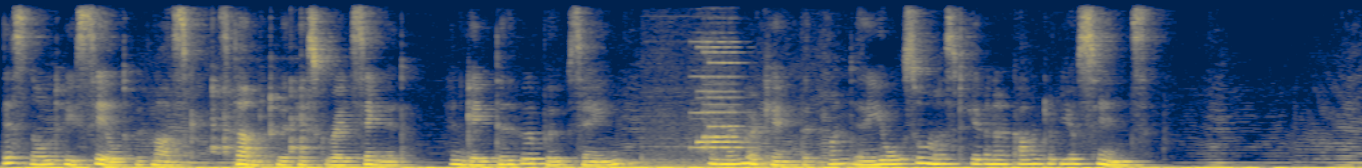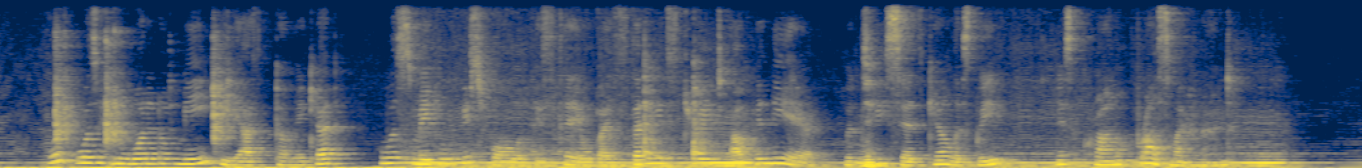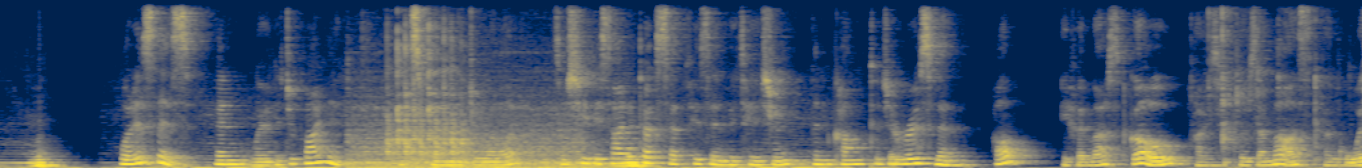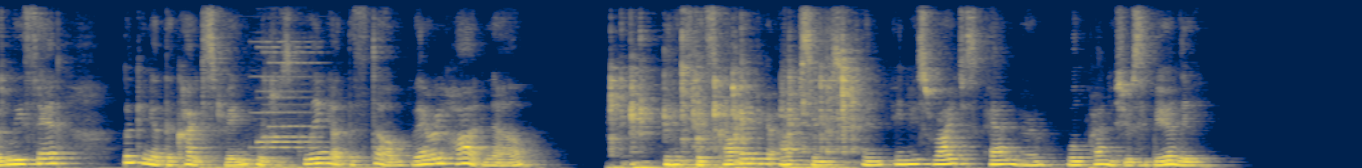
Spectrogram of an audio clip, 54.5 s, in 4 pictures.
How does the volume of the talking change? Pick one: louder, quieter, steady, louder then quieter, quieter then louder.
steady.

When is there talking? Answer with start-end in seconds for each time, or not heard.
0.0-6.3, 7.0-11.6, 13.9-26.0, 28.4-41.5, 42.1-46.3, 47.4-53.0.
